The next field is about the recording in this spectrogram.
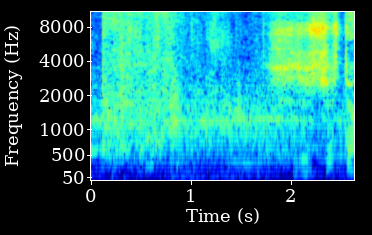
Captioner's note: siren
